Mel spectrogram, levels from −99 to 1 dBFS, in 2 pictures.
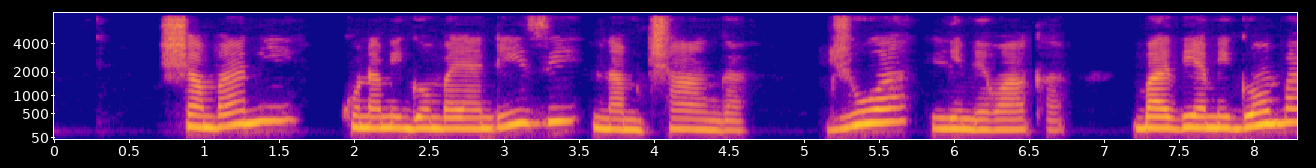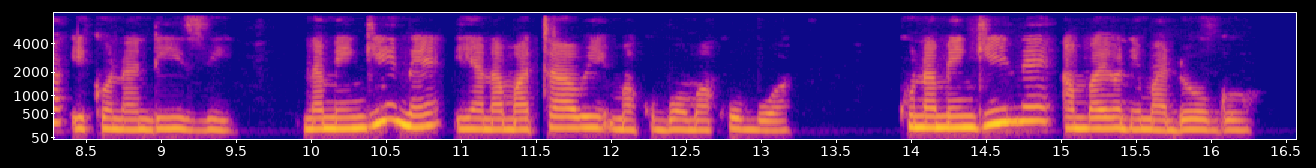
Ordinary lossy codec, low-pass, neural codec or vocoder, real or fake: AAC, 48 kbps; 7.2 kHz; vocoder, 22.05 kHz, 80 mel bands, Vocos; fake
